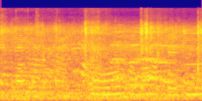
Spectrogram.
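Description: Background chatter of several people, children's voices among them, none of it close to the microphone.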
